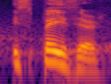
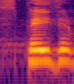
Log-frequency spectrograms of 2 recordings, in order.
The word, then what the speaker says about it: Speiser: da Bíblia hoje, é a Speiser, ou Speiser, se escreve Speiser, mas Speiser.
